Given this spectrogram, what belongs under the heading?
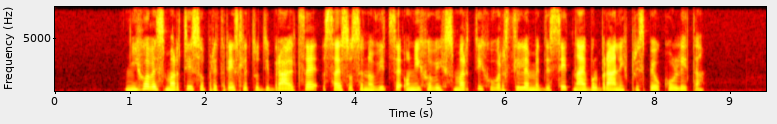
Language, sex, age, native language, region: Slovenian, female, 30-49, Slovenian, Central Slovenia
